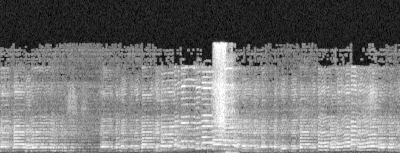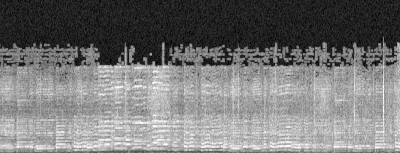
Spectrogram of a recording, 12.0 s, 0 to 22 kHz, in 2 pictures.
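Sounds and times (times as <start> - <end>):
harmonica melody with bent notes: 0.0 - 12.0.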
